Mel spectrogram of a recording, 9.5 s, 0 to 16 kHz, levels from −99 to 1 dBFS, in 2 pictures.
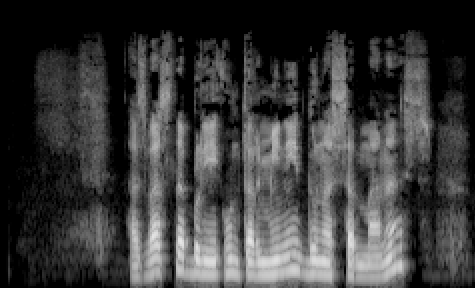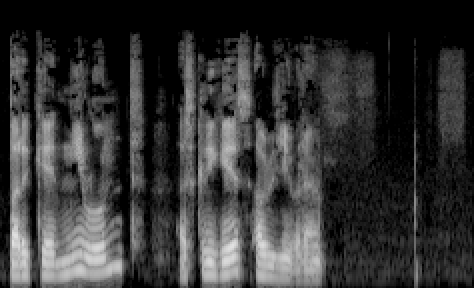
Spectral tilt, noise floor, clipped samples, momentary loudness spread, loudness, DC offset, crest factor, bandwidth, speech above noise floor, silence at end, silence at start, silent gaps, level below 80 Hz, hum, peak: -6 dB/octave; -68 dBFS; under 0.1%; 14 LU; -21 LUFS; under 0.1%; 20 dB; 10.5 kHz; 48 dB; 1.55 s; 1.3 s; none; -60 dBFS; none; -2 dBFS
